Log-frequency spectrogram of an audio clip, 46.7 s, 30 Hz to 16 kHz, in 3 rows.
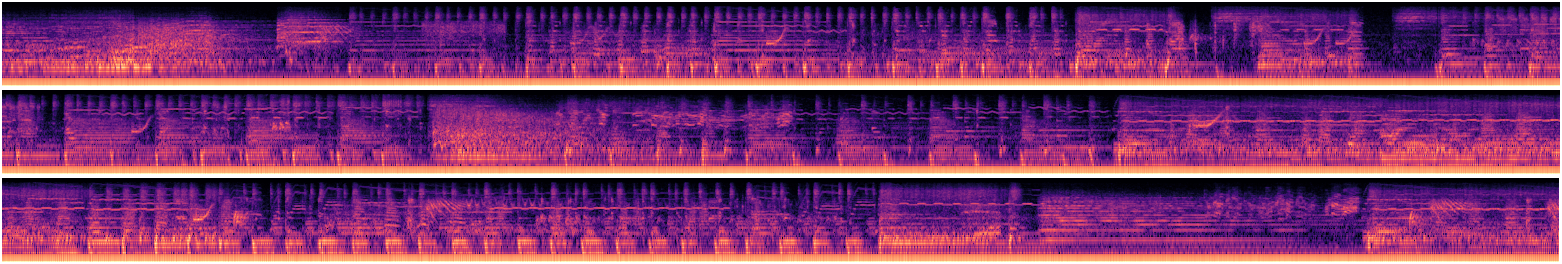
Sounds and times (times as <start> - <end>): Music: 0.0 - 46.7.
